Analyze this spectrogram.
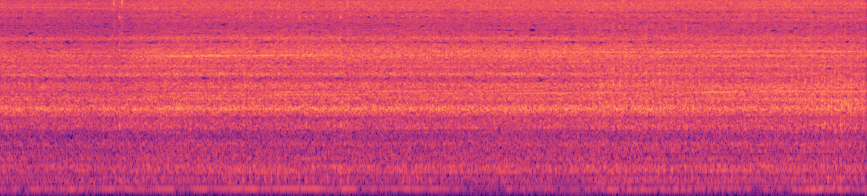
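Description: Electric hand mixer running with a steady whine, its beaters whipping egg whites in a glass bowl into foam for a stiff-peaked batter.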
